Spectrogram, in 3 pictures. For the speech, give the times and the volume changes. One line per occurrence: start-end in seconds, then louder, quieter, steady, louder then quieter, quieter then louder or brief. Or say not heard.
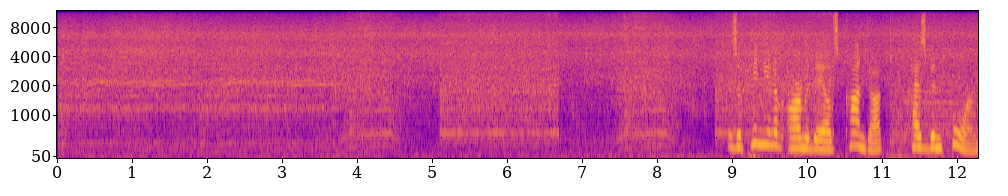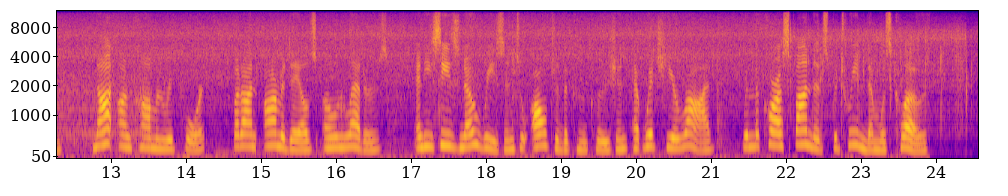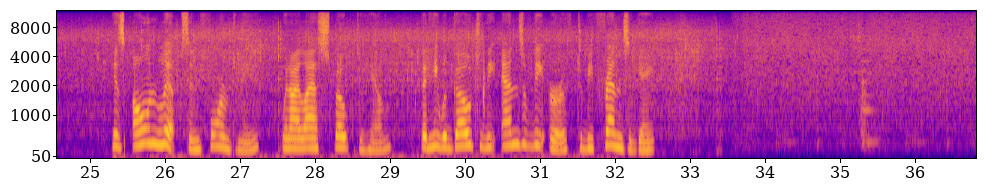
8.9-23.9 steady
25.3-32.5 steady.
